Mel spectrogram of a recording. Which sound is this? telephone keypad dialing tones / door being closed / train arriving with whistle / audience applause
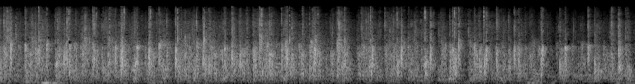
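audience applause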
